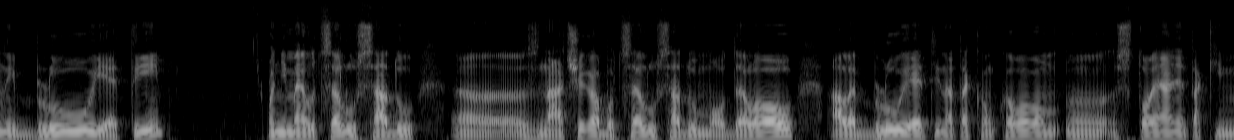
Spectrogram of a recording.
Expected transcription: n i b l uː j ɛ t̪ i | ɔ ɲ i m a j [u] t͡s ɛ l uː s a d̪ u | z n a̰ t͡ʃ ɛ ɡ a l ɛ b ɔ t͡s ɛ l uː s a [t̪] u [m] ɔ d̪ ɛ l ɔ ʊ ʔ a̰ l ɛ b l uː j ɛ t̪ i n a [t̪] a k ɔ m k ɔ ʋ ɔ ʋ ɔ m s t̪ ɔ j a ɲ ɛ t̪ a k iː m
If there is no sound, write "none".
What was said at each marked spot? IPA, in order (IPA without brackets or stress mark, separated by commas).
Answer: uː, d̪, m, t̪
